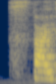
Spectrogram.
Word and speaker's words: stai: Aqui eu chamo a tua atenção para a pronúncia da letra S no começo da palavra stai. A pronúncia é bem sutil, porque esse S, ele é mudo, na verdade. Então, nada de colocar um som de vogal antes dele, hein?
